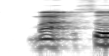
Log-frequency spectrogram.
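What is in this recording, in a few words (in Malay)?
"maksud", Malay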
